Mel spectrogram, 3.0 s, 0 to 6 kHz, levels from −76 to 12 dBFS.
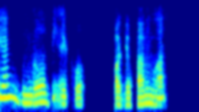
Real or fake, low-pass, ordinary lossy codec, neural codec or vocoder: fake; 5.4 kHz; Opus, 24 kbps; codec, 16 kHz, 0.5 kbps, FreqCodec, smaller model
